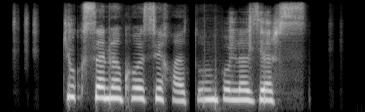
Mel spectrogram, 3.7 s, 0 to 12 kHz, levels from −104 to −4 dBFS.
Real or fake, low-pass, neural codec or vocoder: fake; 10.8 kHz; autoencoder, 48 kHz, 32 numbers a frame, DAC-VAE, trained on Japanese speech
